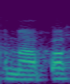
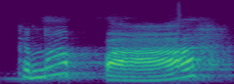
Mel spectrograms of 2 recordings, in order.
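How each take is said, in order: First: It is said flat, without a questioning intonation. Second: It is said with a questioning intonation. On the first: The speaker calls it wrong. "kalau kamu ngomongin nggak pakai titik koma" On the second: The speaker calls it right. "Pakai tanda tanya, ada nadanya"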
